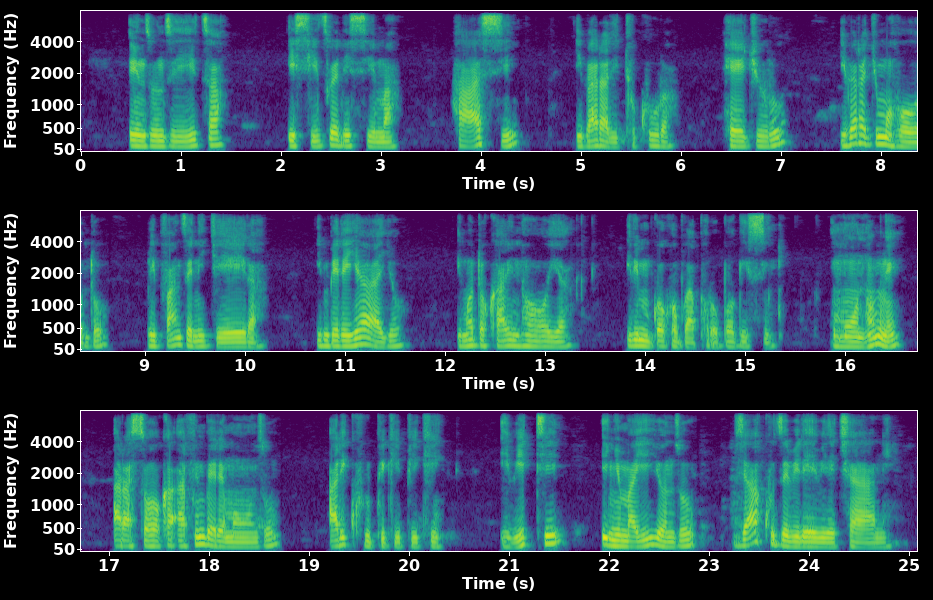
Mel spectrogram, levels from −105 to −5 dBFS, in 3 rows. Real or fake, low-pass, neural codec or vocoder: real; 7.2 kHz; none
